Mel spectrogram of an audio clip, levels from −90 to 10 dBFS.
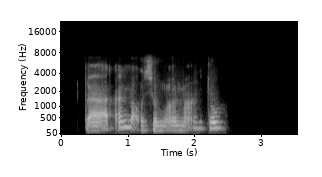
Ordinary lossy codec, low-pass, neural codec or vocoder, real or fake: Opus, 16 kbps; 7.2 kHz; autoencoder, 22.05 kHz, a latent of 192 numbers a frame, VITS, trained on one speaker; fake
